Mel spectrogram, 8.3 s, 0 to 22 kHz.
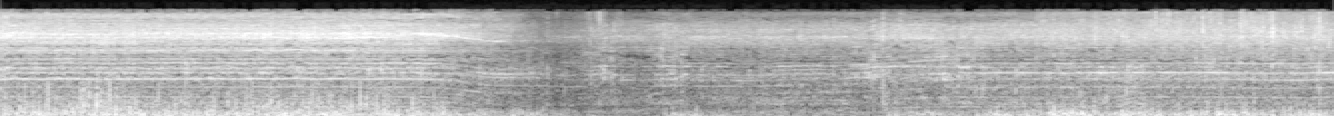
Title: Meyra Ichair basic weird noise from motor (v2)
